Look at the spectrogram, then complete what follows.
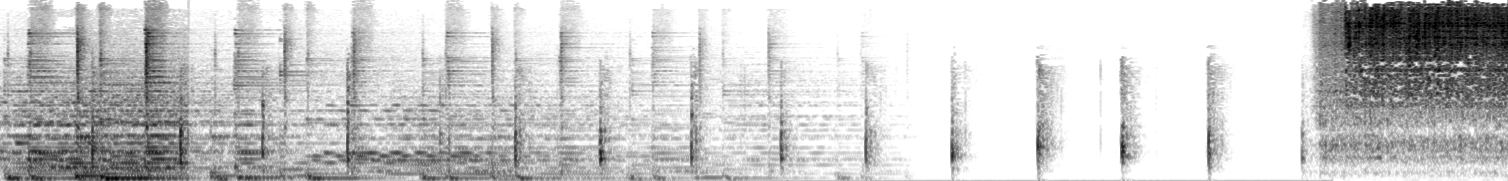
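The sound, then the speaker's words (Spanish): Water runs into a large pila, a water storage wash basin, preceded by clattering and a series of sharp, evenly spaced knocks, then a steady loud rush of pouring water at the end. “¿Y qué puedo hacer con la pila de agua que tengo ahí atrás?”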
